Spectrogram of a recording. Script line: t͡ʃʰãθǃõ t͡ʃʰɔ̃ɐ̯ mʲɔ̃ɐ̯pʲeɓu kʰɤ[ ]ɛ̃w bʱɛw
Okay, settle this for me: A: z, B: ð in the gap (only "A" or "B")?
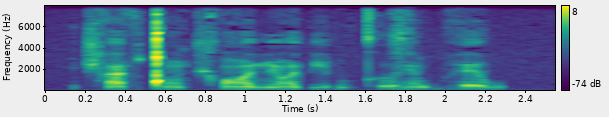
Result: A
